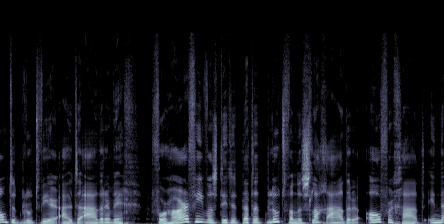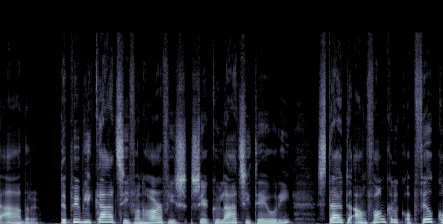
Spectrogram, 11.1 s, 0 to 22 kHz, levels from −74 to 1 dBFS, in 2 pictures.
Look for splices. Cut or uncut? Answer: cut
